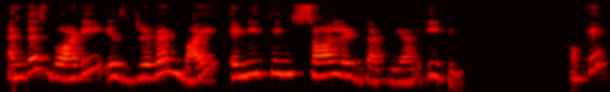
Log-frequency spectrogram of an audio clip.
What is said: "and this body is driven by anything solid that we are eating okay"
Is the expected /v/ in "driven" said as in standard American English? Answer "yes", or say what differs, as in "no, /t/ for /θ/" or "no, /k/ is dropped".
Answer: yes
